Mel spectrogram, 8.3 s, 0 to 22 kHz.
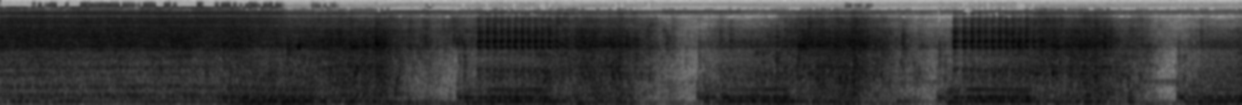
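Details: Washing machine drum gives a light metallic rattle over sloshing water, easing each time the drum pauses about every 1.5 s, for several days; a 10-yen coin later came out through the drain pipe, so the rattle was a loose coin.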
